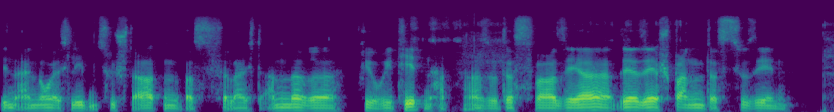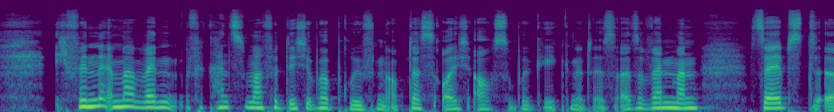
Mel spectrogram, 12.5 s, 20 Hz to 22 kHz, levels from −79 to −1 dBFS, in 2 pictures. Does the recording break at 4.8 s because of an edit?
no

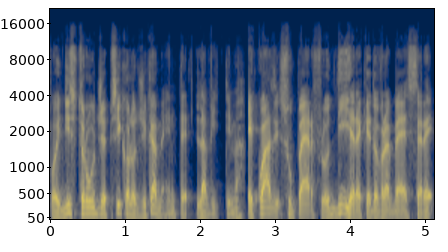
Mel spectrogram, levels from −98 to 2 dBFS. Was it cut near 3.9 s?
no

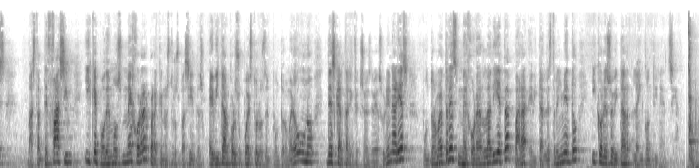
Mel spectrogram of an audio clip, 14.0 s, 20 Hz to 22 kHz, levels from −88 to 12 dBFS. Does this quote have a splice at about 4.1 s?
yes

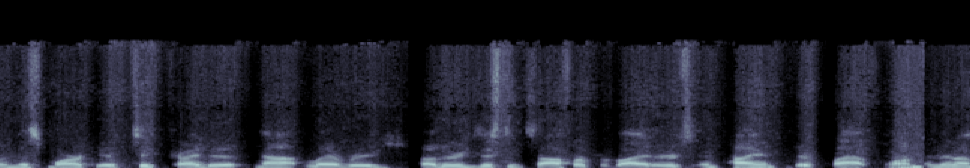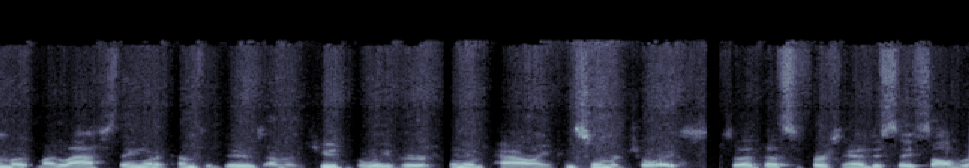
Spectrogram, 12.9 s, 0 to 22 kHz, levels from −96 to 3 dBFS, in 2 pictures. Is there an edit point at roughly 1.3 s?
no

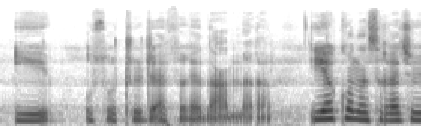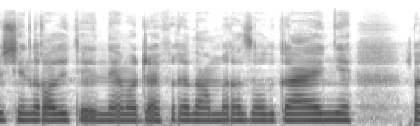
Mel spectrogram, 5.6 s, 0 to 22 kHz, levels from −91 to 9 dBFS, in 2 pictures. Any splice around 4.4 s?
no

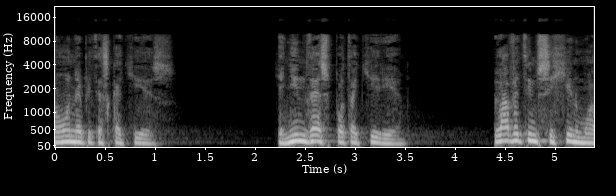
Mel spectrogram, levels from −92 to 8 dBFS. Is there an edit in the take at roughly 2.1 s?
no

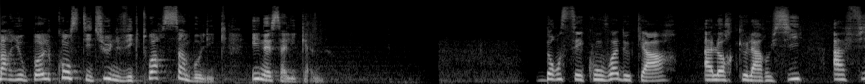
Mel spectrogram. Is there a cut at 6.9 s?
yes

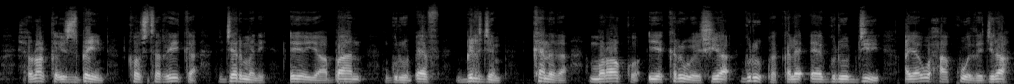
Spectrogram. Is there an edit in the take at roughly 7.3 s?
yes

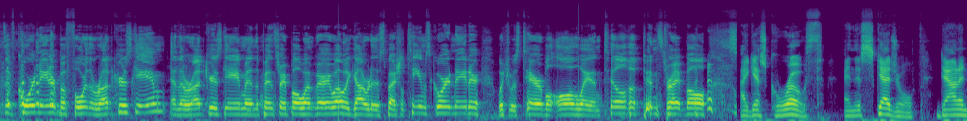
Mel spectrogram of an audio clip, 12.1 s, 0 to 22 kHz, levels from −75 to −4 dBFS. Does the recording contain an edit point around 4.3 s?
no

